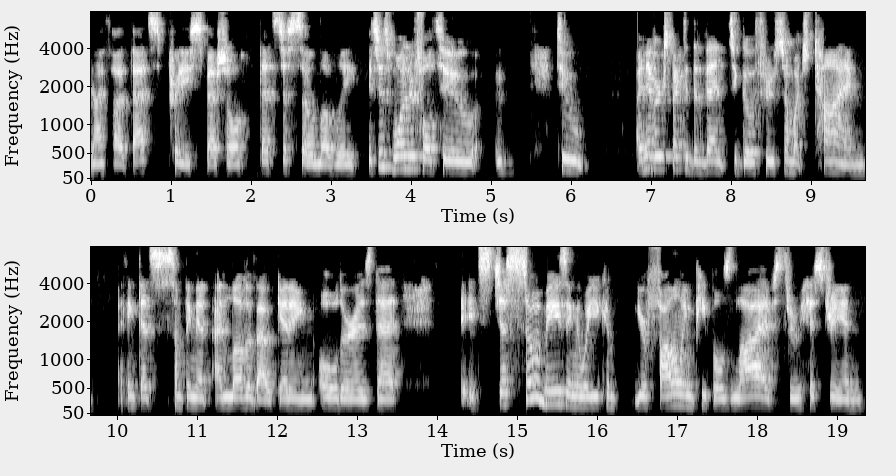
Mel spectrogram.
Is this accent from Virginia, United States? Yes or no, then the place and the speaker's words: no; Philadelphia, Pennsylvania, United States; And growing up in Philadelphia, it's a big iconic image of the city.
